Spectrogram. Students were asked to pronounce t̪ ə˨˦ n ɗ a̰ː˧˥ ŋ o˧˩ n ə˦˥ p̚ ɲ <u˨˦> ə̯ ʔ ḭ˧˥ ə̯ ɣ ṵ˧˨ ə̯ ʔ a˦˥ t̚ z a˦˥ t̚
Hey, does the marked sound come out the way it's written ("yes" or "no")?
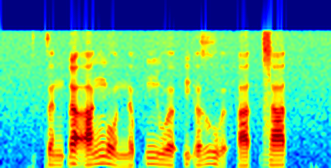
yes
